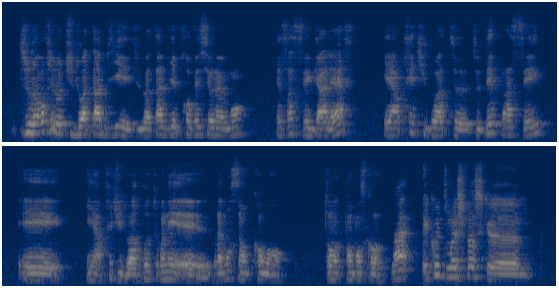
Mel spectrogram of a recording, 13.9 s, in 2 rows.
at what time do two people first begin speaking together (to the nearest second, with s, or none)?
none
